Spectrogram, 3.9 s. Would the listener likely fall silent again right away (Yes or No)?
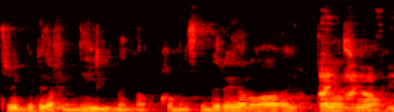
No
